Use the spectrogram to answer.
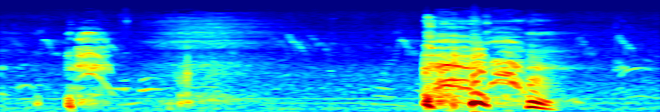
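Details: A short throaty cough, then a louder burst of two or three coughs with voiced throat clearing; ordinary cough.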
